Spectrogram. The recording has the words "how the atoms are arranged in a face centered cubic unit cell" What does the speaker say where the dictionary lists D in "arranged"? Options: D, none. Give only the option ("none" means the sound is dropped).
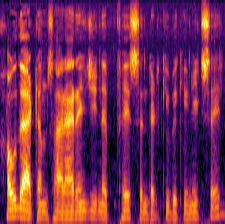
none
